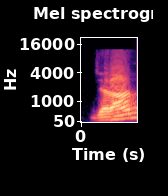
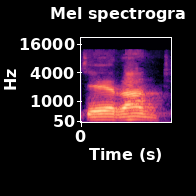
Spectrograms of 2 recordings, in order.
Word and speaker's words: gerund: অনায়াসে এটা কি হওয়া দরকার, জেরান্ট। জিরান। জিরান না, উচ্চারণটা কি জেরান্ট, বলো জে রান, এই উচ্চারণ শুদ্ধ, জেরান্ট।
